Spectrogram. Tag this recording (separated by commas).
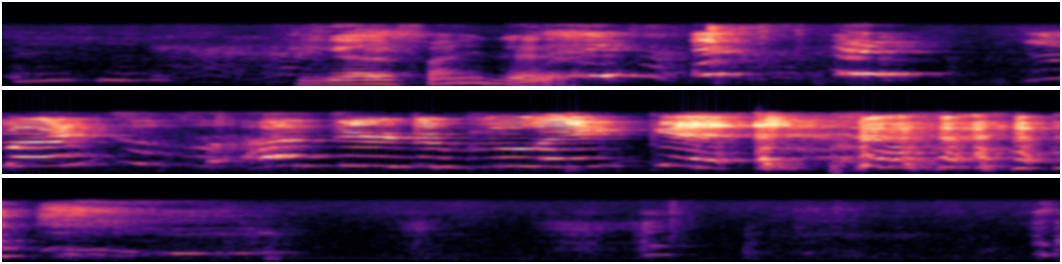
kid speaking, Belly laugh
